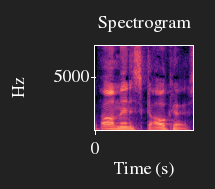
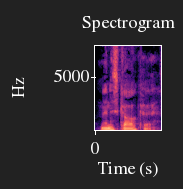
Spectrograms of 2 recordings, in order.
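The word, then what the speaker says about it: Maniscalco: He's been played by Sebastian how do you say that, guys? Meniscalco. – Sorry, I'm blind. – No, that's right. – Meniscalco.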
